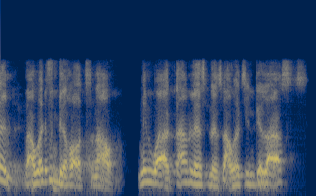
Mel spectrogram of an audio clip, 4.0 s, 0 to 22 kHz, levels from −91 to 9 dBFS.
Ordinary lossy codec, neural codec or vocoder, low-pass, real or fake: none; codec, 24 kHz, 1.5 kbps, HILCodec; 7.2 kHz; fake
